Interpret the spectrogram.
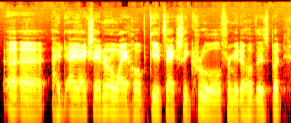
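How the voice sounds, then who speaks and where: A man co-hosting a casual comedy podcast, with a halting, dryly self-deprecating way of bantering. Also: medium pitch, flat delivery, a bit bright. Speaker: podcast co-host.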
